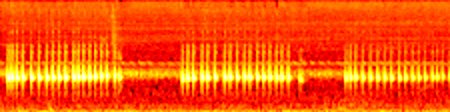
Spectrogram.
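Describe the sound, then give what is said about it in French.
A toad croaks in three buzzy, high, pulsing trills separated by short pauses, each trill steady in pitch and fairly faint. “Là, un drôle de crapaud coasse.”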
